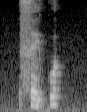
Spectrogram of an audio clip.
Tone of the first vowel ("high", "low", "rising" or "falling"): low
